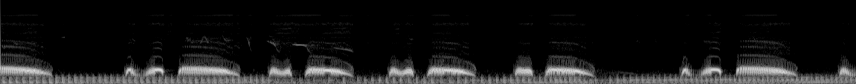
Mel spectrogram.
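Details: Wild spotted dove calling during a luring and trapping session, its voice described as big and full; low, arched cooing notes come in short groups of two or three with brief pauses between them, over a steady low hum.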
